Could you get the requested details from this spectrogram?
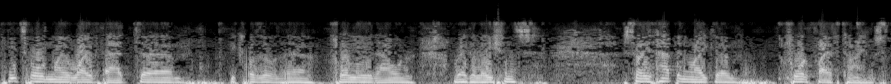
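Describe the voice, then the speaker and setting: A man from the Soviet Union, a resident making a halting, earnest public comment at a town council meeting, with many fillers and restarts. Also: lowish voice, darkish tone. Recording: dull lo-fi meeting recording with faint hiss.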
